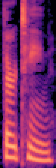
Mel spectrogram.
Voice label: "thirteen", voice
